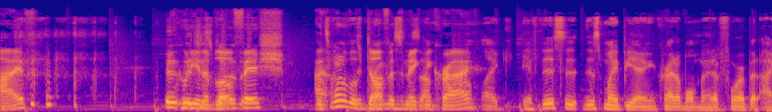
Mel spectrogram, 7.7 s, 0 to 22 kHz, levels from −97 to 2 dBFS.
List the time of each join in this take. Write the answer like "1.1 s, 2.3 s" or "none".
1.6 s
